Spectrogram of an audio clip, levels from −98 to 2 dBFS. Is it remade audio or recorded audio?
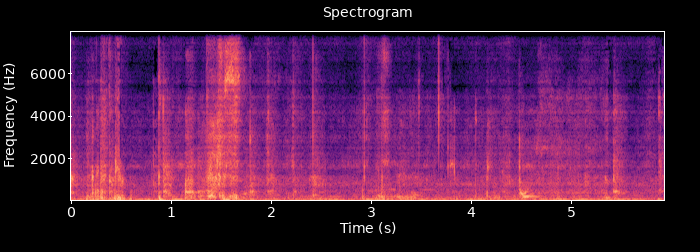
remade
